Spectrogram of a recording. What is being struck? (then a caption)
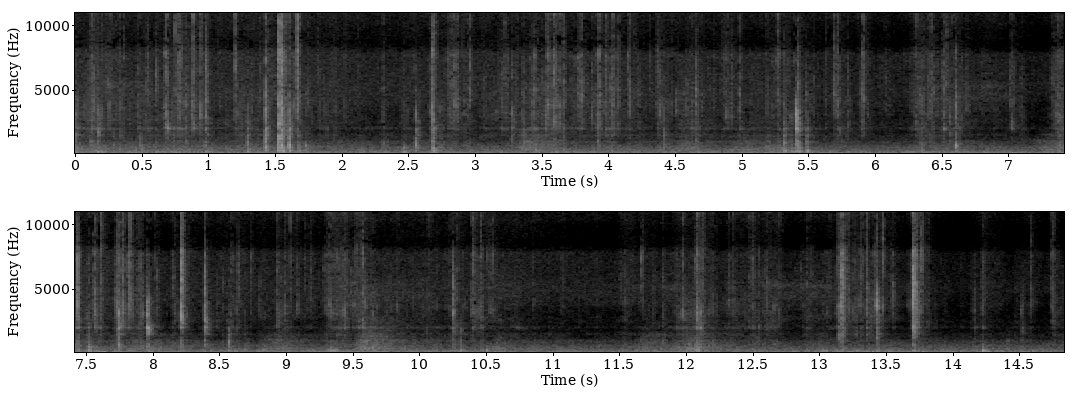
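Woven plastic rice sack. Fingertips pinch, crinkle and scratch the plastic at the top edge of a large white plastic rice sack that appears full. Quiet, dry crinkling and scratching with many short, bright ticks over a soft low rumble runs steadily throughout.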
